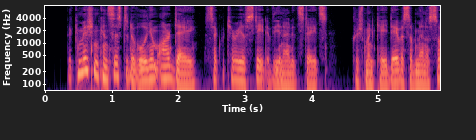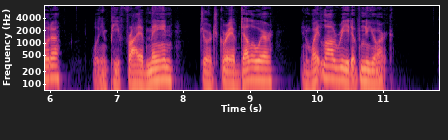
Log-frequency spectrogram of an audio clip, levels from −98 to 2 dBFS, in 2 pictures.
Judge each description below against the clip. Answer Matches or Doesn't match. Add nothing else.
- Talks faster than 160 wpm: Matches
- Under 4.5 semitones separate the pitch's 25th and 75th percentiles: Doesn't match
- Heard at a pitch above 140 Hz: Doesn't match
